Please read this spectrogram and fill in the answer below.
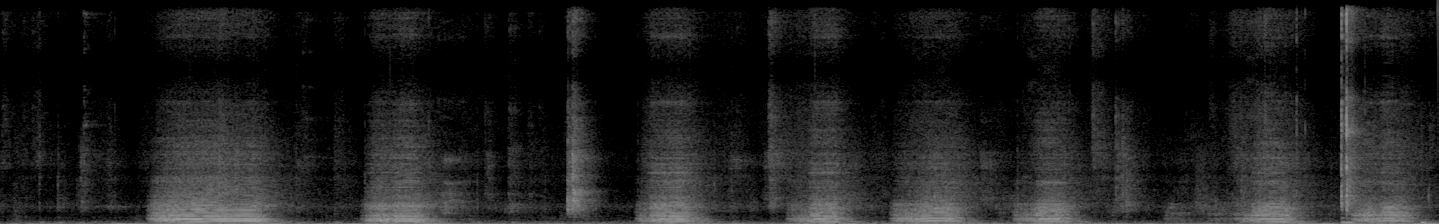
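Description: Construction-work noise: a machine drone with a steady pitch, coming in about eight separate bursts of roughly a second each, over a low background hum.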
